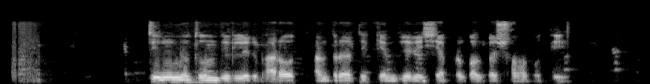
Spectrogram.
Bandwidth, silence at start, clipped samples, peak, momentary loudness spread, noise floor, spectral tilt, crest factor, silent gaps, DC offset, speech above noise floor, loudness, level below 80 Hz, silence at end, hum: 8.2 kHz; 0.1 s; under 0.1%; 0 dBFS; 14 LU; -67 dBFS; -4 dB/octave; 16 dB; none; under 0.1%; 52 dB; -15 LUFS; -54 dBFS; 0.3 s; none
